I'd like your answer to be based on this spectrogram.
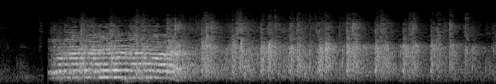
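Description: Crowd applause at a Brahmin community gathering, starting abruptly with a loud burst as a voice calls out over it, then settling into steady clapping that gradually thins.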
